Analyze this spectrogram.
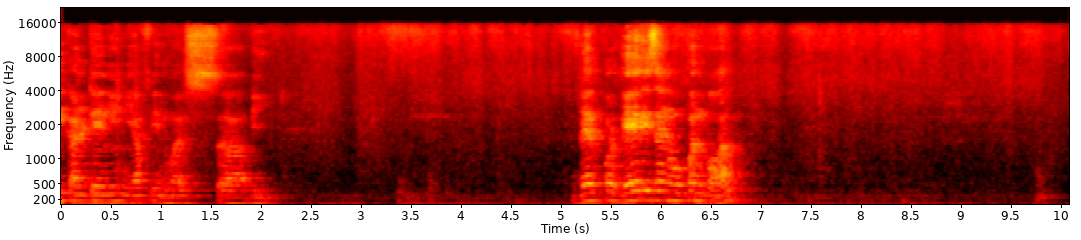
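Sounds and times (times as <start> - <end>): eraser rubbing on whiteboard: 2.4 - 10.0.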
